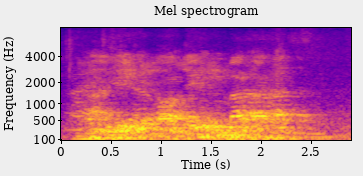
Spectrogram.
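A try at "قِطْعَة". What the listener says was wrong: Perhatikan setelah ko ini, setelah kof itu huruf to ya, bukan huruf ta, huruf to.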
